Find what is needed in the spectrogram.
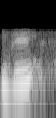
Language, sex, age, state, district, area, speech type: Hindi, female, 18-30, Madhya Pradesh, Harda, urban, conversation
